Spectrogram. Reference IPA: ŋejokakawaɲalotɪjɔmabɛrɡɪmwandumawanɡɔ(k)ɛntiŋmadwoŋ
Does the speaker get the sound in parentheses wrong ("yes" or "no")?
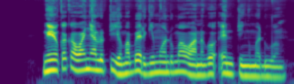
yes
